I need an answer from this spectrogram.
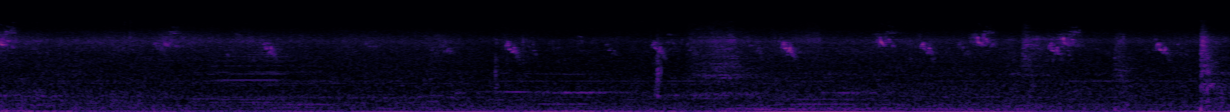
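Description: Small birds chirping, many short high chirps scattered throughout, over a low rumble that swells for a couple of seconds past the middle.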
